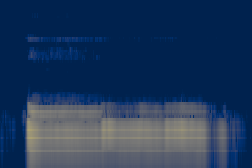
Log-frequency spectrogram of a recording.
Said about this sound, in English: And it might look like opening your mouth. Let's see if you can keep it internal and keep it as a hum. One more time like this.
